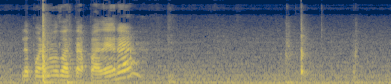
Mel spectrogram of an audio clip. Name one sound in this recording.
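A plastic lid clicks onto a container.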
